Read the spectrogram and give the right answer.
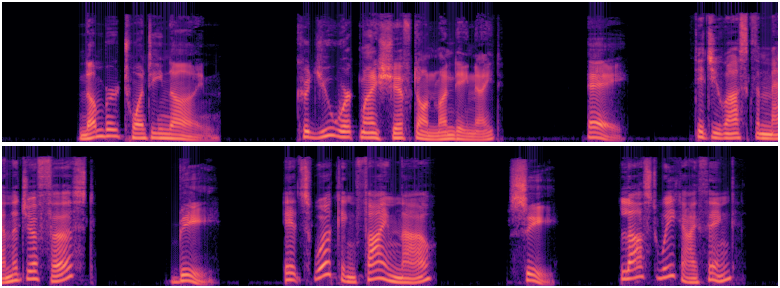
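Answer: A: Did you ask the manager first?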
